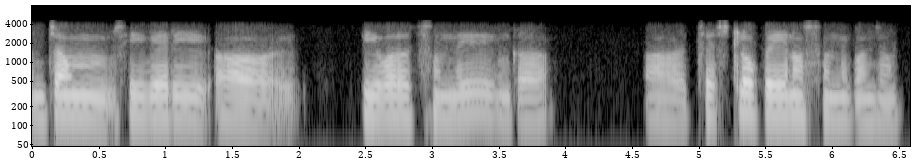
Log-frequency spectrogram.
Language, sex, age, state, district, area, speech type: Telugu, male, 18-30, Telangana, Vikarabad, urban, conversation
